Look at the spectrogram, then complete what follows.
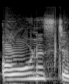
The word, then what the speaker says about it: honest: ഇനി നമുക്ക് HONEST നമ്മൾ ഉച്ചരിക്കുന്നത് ഓണസ്റ്റ് എന്നാണ്, പക്ഷെ അവിടുത്തെ തുടക്കത്തെ അക്ഷരം H ആണ്, അവിടെ നമ്മൾ ഉപയോഗിക്കുന്നത് ആനാണ്.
